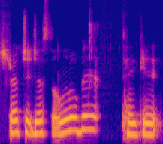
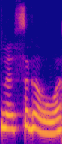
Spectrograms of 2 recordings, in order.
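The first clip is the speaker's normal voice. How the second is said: high, pitched-up video game hero voice; 6 semitones higher than usual. A cook putting dough in the fridge breaks into a Mario impression. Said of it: "That was a Mario impression".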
